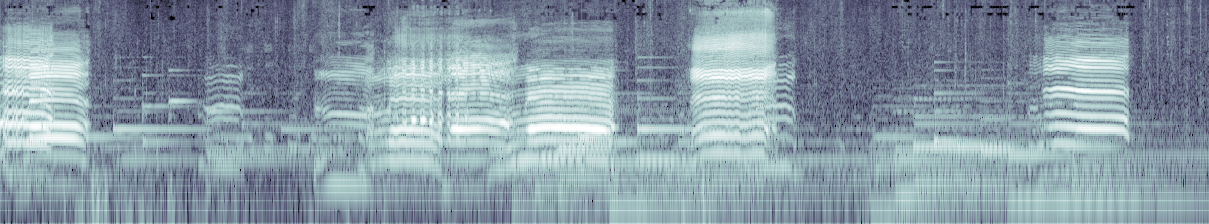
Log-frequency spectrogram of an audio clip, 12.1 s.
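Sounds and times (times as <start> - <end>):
sheep bleating: 0.0 - 1.0, 2.0 - 6.3, 6.9 - 8.0, 10.2 - 11.4
background music: 0.0 - 12.0.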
